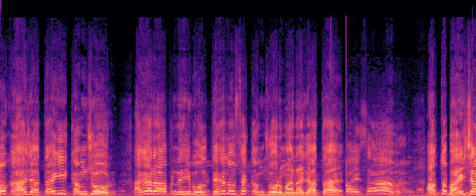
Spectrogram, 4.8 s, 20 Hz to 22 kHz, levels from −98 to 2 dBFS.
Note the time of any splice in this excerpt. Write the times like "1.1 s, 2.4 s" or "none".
3.5 s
